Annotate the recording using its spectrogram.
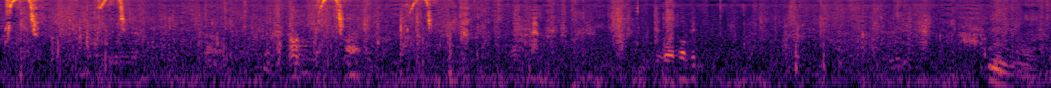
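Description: Baby macaque screaming in short, high-pitched arching cries, four of them in the first half, with fainter calls after.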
